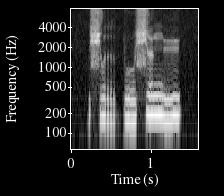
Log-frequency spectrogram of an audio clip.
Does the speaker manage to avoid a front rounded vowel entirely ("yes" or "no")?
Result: no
